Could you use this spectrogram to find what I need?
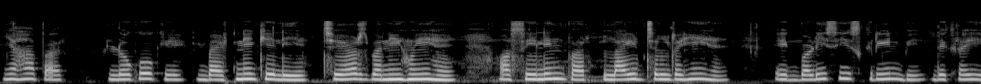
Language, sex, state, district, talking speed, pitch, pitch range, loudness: Hindi, female, Maharashtra, Nagpur, 155 wpm, 230 Hz, 220-240 Hz, -19 LUFS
